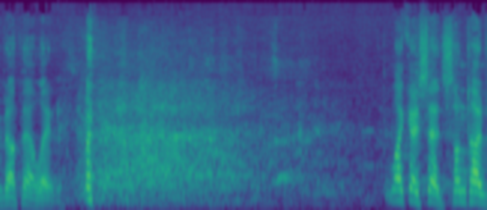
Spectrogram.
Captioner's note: audience laughing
